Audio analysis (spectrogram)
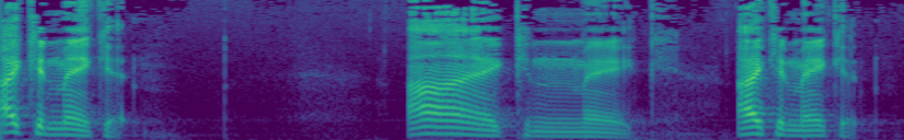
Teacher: So first off, when can is the helping verb in a sentence, not the main verb, but rather expressing an ability, we reduce it to a super quick kind of can sound. When can's reduced, it's connected to the words before and after it.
